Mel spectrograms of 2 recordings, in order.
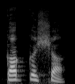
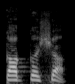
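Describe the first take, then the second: The two takes are said the same way.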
